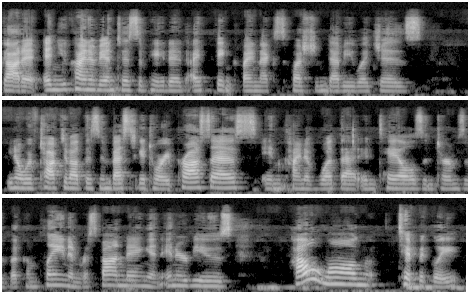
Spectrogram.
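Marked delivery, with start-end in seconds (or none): 13.3-13.9 heavy emphasis on the word "typically". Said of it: "emphasis on typically".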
